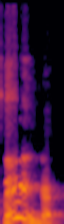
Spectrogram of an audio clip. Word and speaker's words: Singh: Her last name is Singh. God. There's a silent H at the end.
